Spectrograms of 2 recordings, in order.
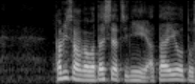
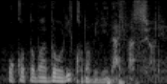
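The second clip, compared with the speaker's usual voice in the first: soft unvoiced whisper, lower; whispered humble quote; 4 semitones lower, 7 dB quieter than usual. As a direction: breathe Mary's words as a humble whisper. (囁くように謙虚に)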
